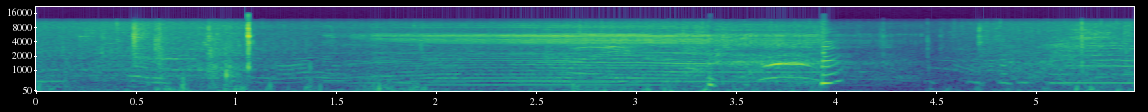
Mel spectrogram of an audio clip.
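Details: A llama (Lama glama) at a fair growls at the camera, a long, low, droning growl with a buzzy, moaning tone, while people talk nearby.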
